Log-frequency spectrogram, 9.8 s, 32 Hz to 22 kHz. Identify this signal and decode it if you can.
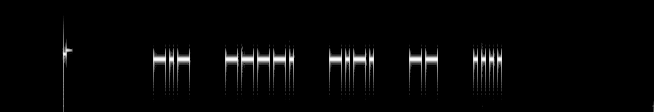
Morse code, heard as a keyed tone, about 20 wpm, spaced as for 11 wpm, 700 Hz. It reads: K9CMH
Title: USA Call Signs - 5 Characters - 3x Character Spacing - 20wpm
